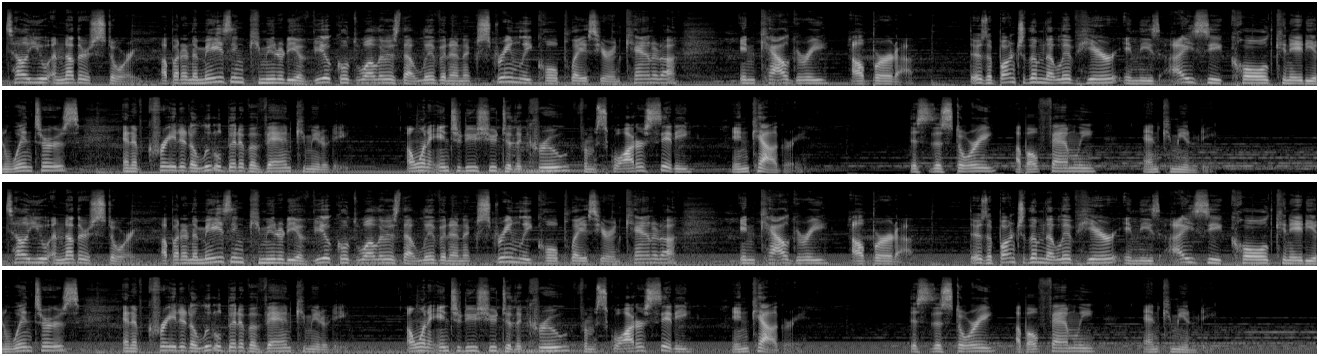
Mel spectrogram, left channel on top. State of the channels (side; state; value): right; noise; hum, 17 dB below the sound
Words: you another story about an amazing community of vehicle dwellers that live in an extremely cold place here in Canada, in Calgary, Alberta. There's a bunch of them that live here in these icy cold Canadian winters and have created a little bit of a van community. I want to introduce you to the crew from Squatter City in Calgary. This is a story about family and community.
